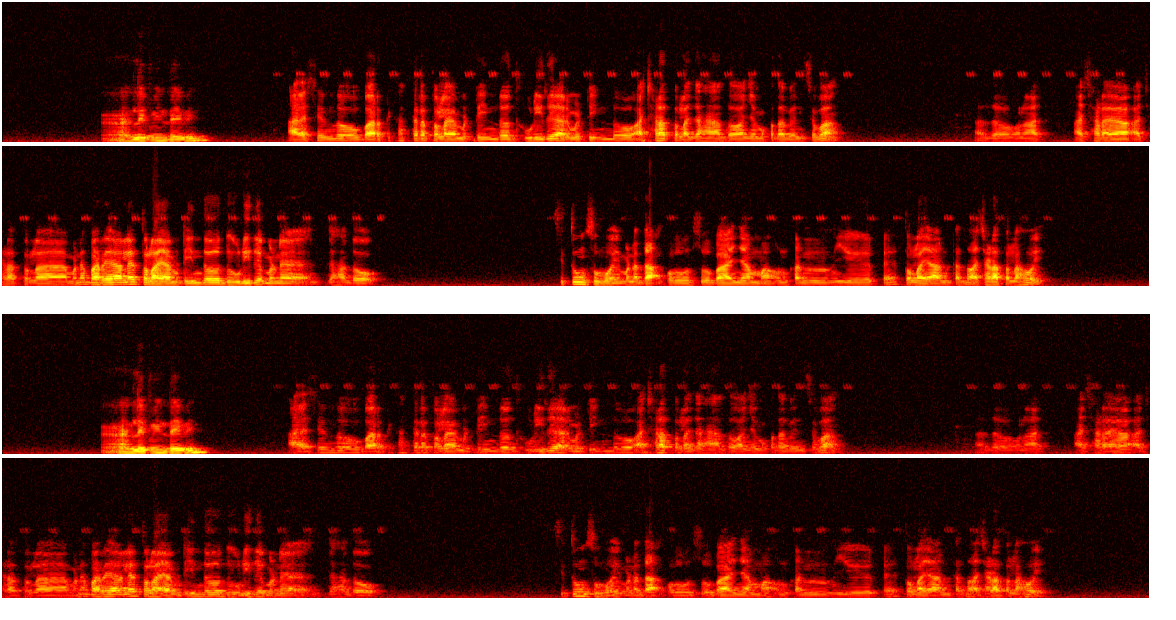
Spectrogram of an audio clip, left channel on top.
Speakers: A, on the right; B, on the left.
A: ᱟᱸᱻ ᱞᱟᱹᱭᱵᱤᱱ ᱞᱟᱹᱭᱵᱤᱱ
B: ᱟᱞᱮ ᱥᱮᱱ ᱫᱚ ᱵᱟᱨ ᱛᱮᱠᱷᱟ ᱛᱮᱞᱮ ᱛᱚᱞᱟᱭᱟ ᱢᱤᱫᱴᱮᱱ ᱫᱚ ᱫᱷᱩᱲᱤ ᱨᱮ ᱟᱨ ᱢᱤᱫᱴᱮᱱ ᱫᱚ ᱟᱪᱷᱟᱲᱟ ᱛᱚᱞᱟ ᱡᱟᱦᱟᱸ ᱫᱚ ᱟᱸᱡᱚᱢ ᱠᱟᱫᱟ ᱵᱮᱱ ᱥᱮ ᱵᱟᱝᱼᱼ
A: <unintelligible>
B: ᱟᱫᱚ ᱚᱱᱟᱼᱼ ᱟᱪᱷᱟ ᱲᱟᱭᱟ ᱟᱪᱷᱟ ᱲᱟ ᱛᱚᱞᱟ ᱢᱟᱱᱮ ᱵᱟᱨᱭᱟ ᱞᱮ ᱛᱚᱞᱟᱭᱟ ᱢᱤᱫᱴᱤᱱ ᱫᱚ ᱫᱷᱩᱲᱤ ᱨᱮ ᱢᱟᱱᱮ ᱡᱟᱦᱟᱸ ᱫᱚᱼᱼ ᱥᱤᱛᱩᱝ ᱥᱚᱢᱚᱭ ᱢᱟᱱᱮ ᱫᱟᱜ ᱠᱚᱫᱚ ᱩᱱ ᱥᱚᱢᱚᱭ ᱵᱟᱭ ᱧᱟᱢ ᱢᱟ ᱚᱱᱠᱟᱱ ᱤᱭᱟᱹᱞᱮ ᱛᱚᱞᱟᱭᱟ ᱟᱨ ᱢᱤᱫᱴᱟᱱ ᱫᱚ ᱟᱪᱷᱲᱟ ᱛᱚᱞᱟ ᱦᱳᱭ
